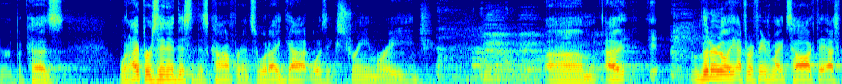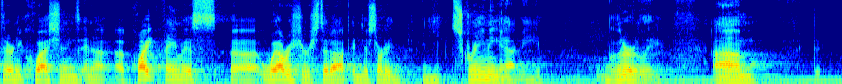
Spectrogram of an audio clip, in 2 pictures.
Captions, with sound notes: Because when I presented this at this conference, what I got was extreme rage. [laughter] Literally, after I finished my talk, they asked if there are any questions. And a quite famous whale researcher stood up and just started screaming at me, literally.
